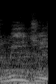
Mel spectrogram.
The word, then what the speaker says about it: Ouija: Her name was Ouija, like the Ouija board.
